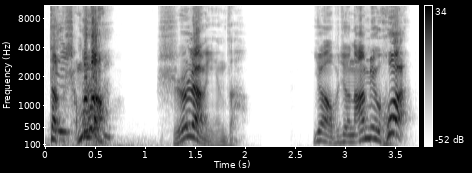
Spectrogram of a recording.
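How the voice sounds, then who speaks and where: An actor playing a swaggering village tough who makes cocky demands for ransom. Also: male voice, high-pitched, wildly swooping pitch, moderate pace, pushed and bright, slightly rough, full character voice.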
